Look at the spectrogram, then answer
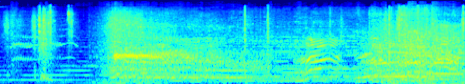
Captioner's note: roars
